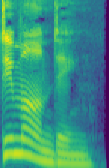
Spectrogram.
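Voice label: "demanding", English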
